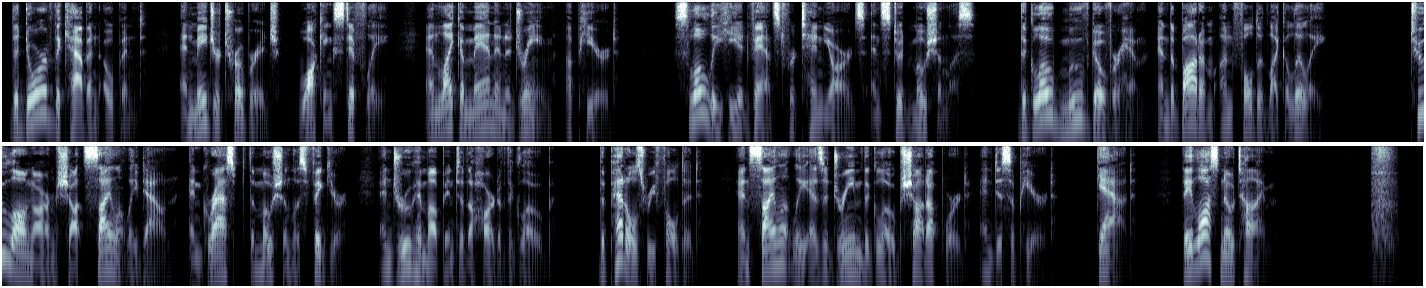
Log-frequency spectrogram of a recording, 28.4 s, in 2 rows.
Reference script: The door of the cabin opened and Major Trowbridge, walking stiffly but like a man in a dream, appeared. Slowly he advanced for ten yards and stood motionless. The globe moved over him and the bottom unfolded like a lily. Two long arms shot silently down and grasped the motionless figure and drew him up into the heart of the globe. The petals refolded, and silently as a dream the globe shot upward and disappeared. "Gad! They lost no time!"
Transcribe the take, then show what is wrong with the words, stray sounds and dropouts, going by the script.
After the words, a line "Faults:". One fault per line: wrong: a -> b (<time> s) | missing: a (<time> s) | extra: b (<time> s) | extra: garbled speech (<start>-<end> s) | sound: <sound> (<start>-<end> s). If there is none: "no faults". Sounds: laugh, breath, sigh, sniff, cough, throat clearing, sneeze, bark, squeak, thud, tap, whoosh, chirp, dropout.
The door of the cabin opened and Major Trowbridge, walking stiffly and like a man in a dream, appeared. Slowly he advanced for ten yards and stood motionless. The globe moved over him and the bottom unfolded like a lily. Two long arms shot silently down and grasped the motionless figure and drew him up into the heart of the globe. The petals refolded, and silently as a dream the globe shot upward and disappeared. "Gad! They lost no time!"
Faults:
wrong: but -> and (4.2 s)
sound: breath (27.9-28.2 s)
